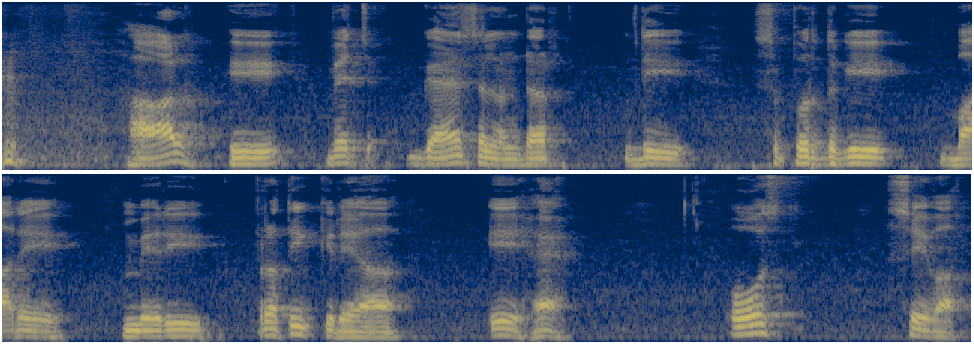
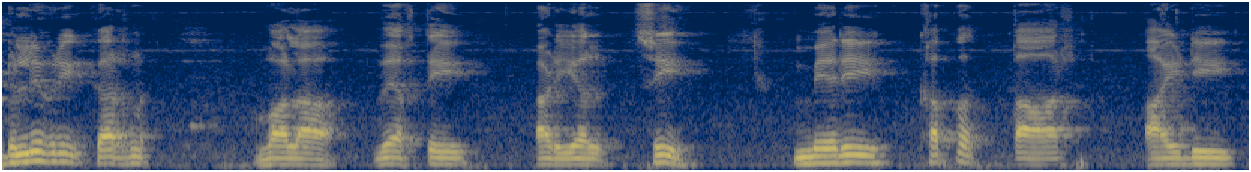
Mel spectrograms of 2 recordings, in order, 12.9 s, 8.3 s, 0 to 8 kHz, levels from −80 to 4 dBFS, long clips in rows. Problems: none marked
